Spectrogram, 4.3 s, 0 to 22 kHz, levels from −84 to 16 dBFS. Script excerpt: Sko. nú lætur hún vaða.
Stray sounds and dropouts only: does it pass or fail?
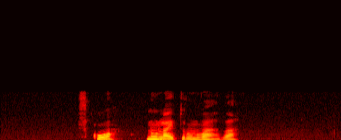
pass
